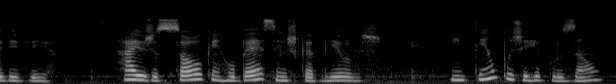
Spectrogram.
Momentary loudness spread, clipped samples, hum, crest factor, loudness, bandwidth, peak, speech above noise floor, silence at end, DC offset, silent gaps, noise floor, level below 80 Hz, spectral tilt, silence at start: 13 LU; under 0.1%; none; 18 dB; -32 LUFS; 8.4 kHz; -14 dBFS; 31 dB; 0.15 s; under 0.1%; none; -62 dBFS; -72 dBFS; -5 dB/octave; 0 s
